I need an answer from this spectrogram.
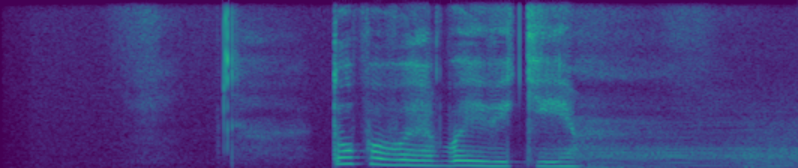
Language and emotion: Russian, sad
